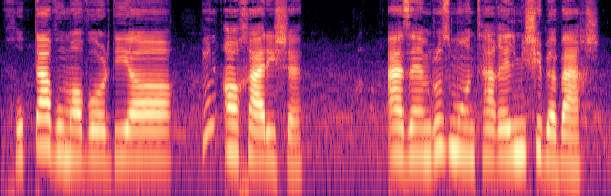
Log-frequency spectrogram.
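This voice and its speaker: A woman's voice: fairly high pitch, bright, forceful tone, a faint crowd. A woman acting a firm, weary nurse in an audio drama, coaxing and then insisting with a difficult patient. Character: firm, weary female nurse in a psychiatric ward. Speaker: guest voice actor.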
